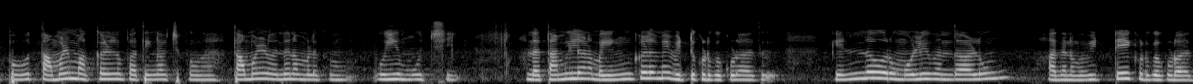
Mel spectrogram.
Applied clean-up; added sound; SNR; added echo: none; none; none; none.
